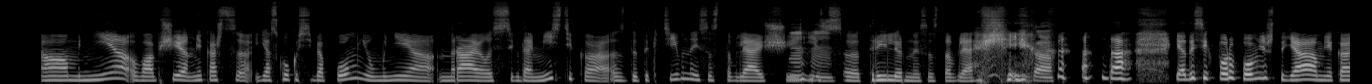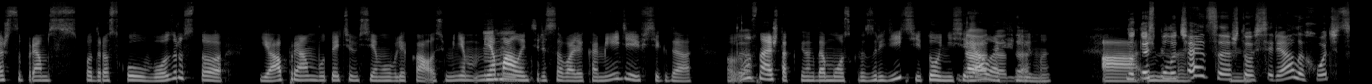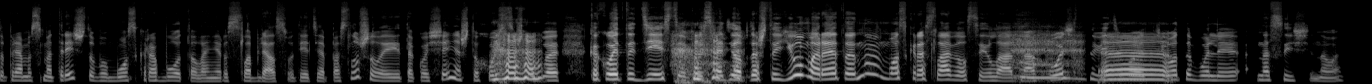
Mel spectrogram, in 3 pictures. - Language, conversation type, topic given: Russian, podcast, Почему, по-твоему, сериалы так затягивают?
- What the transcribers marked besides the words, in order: laugh; other background noise; laugh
